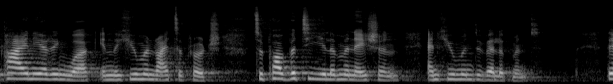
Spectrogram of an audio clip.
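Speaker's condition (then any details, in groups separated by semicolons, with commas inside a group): No condition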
